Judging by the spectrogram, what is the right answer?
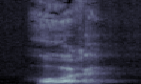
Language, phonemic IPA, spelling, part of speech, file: Dutch, /ˈhɔːrə/, hore, verb, Nl-hore.ogg
- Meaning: singular present subjunctive of horen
